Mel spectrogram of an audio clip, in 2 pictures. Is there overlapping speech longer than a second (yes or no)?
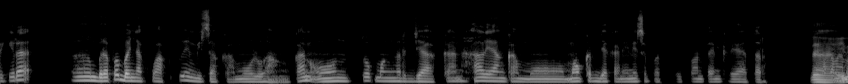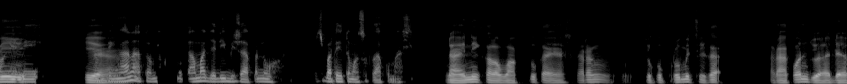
no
